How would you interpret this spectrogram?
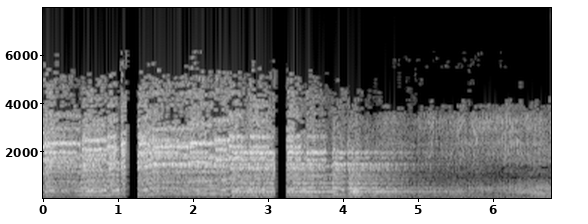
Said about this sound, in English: Check the exhaust, will you? She seems to be running hot. Suffering catfish. She's doing 50 knots. No wonder. I want to get out there fast.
